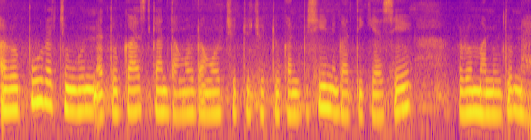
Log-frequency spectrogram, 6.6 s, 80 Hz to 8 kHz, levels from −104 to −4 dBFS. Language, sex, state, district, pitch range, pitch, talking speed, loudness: Nagamese, female, Nagaland, Kohima, 190-215 Hz, 200 Hz, 170 wpm, -16 LUFS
